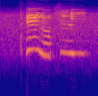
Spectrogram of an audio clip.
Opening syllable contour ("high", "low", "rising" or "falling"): high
